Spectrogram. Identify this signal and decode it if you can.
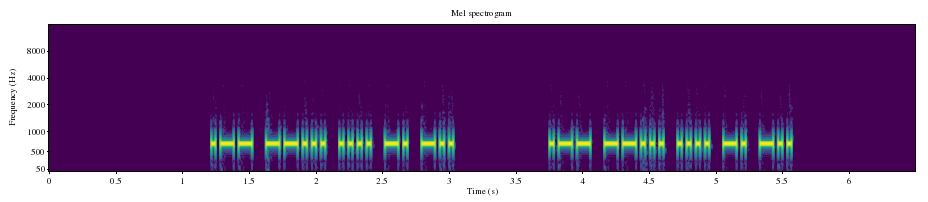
Morse code, heard as a keyed tone, about 36 wpm, 700 Hz. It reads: W7HND W7HND
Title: USA Call Signs - 5 Characters - Repeated 2x - 35wpm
